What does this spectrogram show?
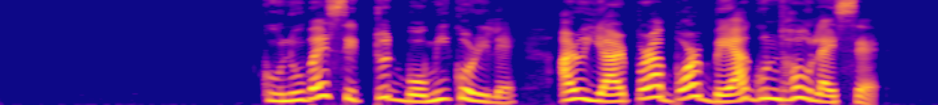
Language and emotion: Assamese, disgusted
